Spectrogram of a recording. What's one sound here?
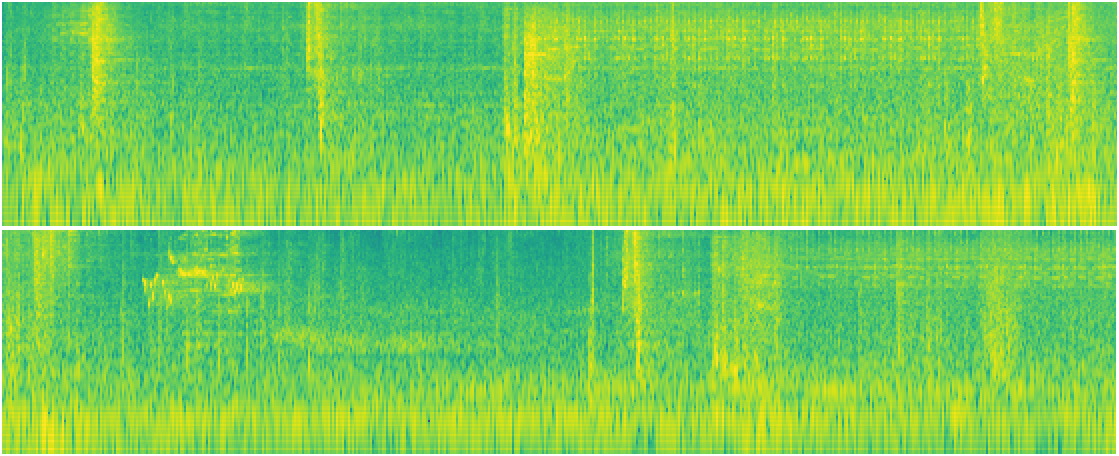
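Sharp swooshes and clanging hits ring out as a blade swings.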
